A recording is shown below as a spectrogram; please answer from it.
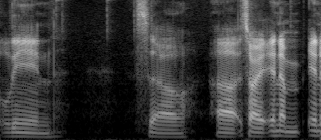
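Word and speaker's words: lien: as in Jimmy yeah lean to me is like French yeah in uh we use this word in English uh and we pronounce it lean so uh sorry in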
